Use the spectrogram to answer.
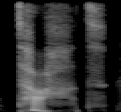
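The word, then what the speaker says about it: تحت: The word taht, which means below. The word is spelled with a ta, a ha, and another ta. Notice that little circle on the middle letter, the ha? That's our sukoon. It's telling us to mash those first 2 letters together into one syllable, taht.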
